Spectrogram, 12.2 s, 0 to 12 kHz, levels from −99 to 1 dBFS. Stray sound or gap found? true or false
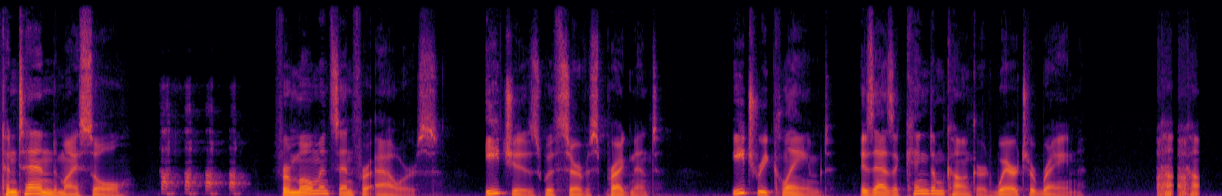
true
